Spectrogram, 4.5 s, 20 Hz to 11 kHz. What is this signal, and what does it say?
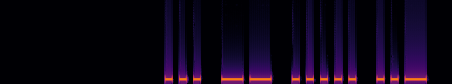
Morse code, heard as a keyed tone, about 17 wpm, 700 Hz. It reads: SM5U
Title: DXCC-100 Call Signs - 4 Characters - Repeated 3x - 17wpm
